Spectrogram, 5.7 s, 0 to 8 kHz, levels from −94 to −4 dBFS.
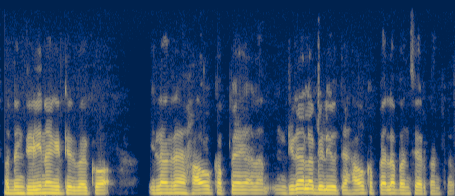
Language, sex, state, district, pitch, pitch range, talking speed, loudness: Kannada, male, Karnataka, Shimoga, 135 Hz, 130-140 Hz, 145 wpm, -14 LUFS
